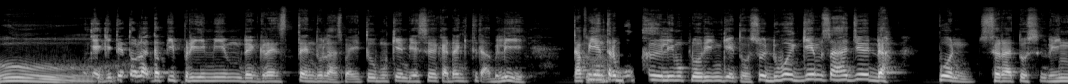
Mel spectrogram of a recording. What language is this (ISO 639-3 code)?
msa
